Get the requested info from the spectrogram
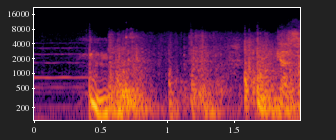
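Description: A held music chord, cut off about half a second in by a single loud wooden thunk of a door being banged open, followed by a man's voice.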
